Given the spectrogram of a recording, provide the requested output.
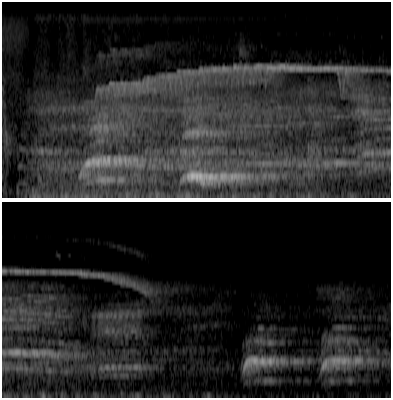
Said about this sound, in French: Les cris qu'on entend, ce sont chacun des bergers. Il y a un berger qui est plus proche de nous qui crie, il y a un autre un peu plus loin qui siffle, il y a d'autres encore plus loin qui ont chacun leur cri.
